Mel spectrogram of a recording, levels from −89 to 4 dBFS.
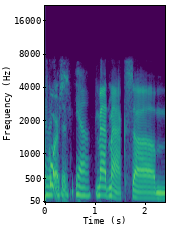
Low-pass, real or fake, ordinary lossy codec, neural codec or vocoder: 7.2 kHz; real; Opus, 24 kbps; none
